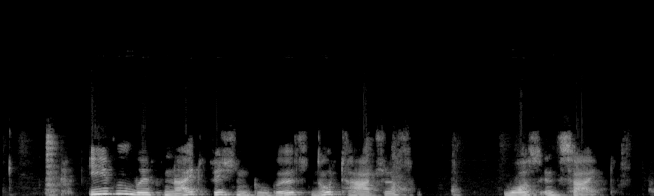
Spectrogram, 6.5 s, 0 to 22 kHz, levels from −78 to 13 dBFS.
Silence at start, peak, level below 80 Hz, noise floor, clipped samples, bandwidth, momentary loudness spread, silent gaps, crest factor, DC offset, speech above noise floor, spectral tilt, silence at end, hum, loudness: 0.45 s; 0 dBFS; -56 dBFS; -37 dBFS; under 0.1%; 7.8 kHz; 15 LU; none; 16 dB; under 0.1%; 24 dB; -5.5 dB/octave; 0.55 s; none; -14 LUFS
